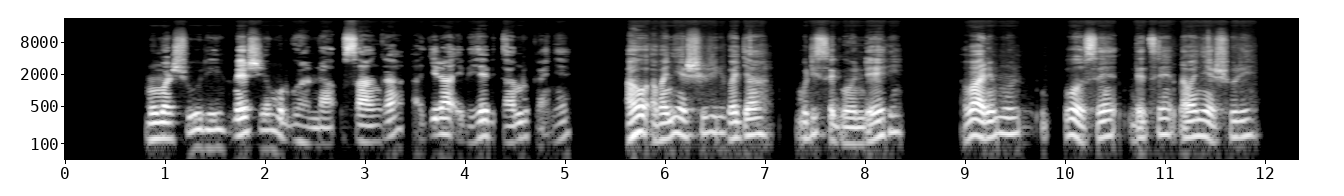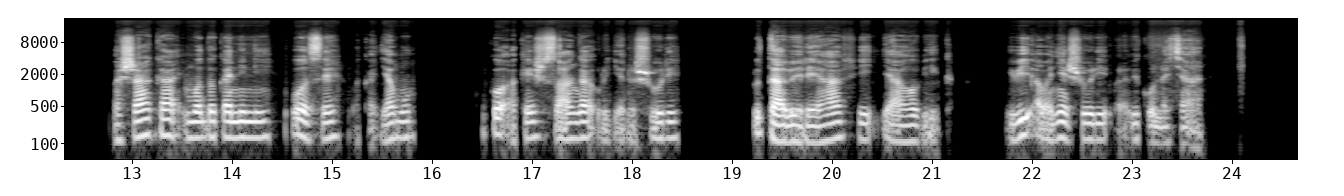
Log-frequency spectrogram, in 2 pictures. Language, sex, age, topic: Kinyarwanda, male, 18-24, education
